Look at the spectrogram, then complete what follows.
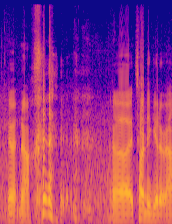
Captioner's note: laughs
